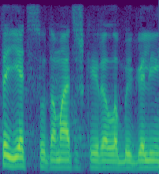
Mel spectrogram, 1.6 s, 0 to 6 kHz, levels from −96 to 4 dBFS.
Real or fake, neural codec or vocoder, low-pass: real; none; 5.4 kHz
